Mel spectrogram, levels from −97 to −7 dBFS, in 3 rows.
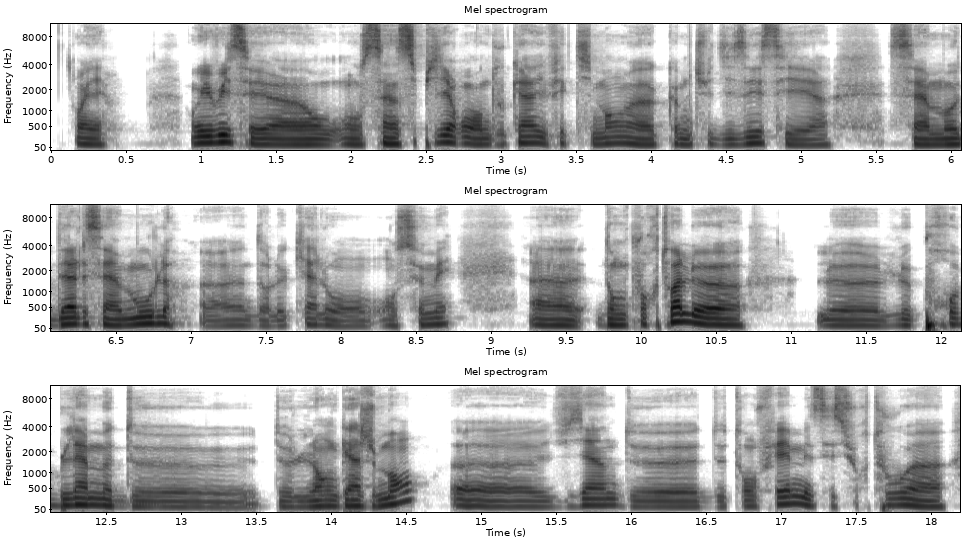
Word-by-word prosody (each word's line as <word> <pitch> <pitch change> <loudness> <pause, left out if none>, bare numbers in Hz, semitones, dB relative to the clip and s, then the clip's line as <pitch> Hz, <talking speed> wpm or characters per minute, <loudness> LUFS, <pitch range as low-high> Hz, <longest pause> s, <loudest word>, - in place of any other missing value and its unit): Oui. 110 -2 0 0.6
Oui, 130 +1 +6
oui 145 +1 +7
c'est, 115 -6 +3
heu, 100 -1 +3
on 100 +1 0
on 100 - -1
s'inspire 120 +5 +3
ou, - - +2
en 105 - +2
tout 100 -1 -10
cas, 130 0 +2
effectivement, 120 +1 -3
heu, 100 -2 +1
comme 100 0 -6
tu 105 - -8
disais, 100 +5 -2
c'est, 100 -4 -3
heu, 95 +1 -5 0.4
c'est - - -1
un 100 - +4
modèle, 105 +5 +4
c'est 130 -1 +3
un 105 -1 +4
moule, 130 +3 +3 0.2
heu, 100 +2 -7
dans 100 0 -9
lequel 100 +4 -6
on 95 -2 -6
on 100 -1 -8
se 115 - -4
met, 125 +3 -3 0.5
heu, 105 -4 0
donc 110 -2 0
pour - - -5
toi, 165 - +9
le 120 -9 +6 0.5
le 105 0 -2
le 105 +2 -6
problème 120 +4 +1
de 95 -1 -7
de 100 - -7
l'engagement, 110 - +1 0.2
heu, 100 -3 -2
vient 125 +6 -1
de 100 -4 -4
de 100 - -10
ton 110 +2 -7
fait, 140 +6 +2
mais 145 -4 +1
c'est - - -5
surtout, 125 +1 -3
heu 105 -3 +1
105 Hz, 175 wpm, -23 LUFS, 100-120 Hz, 0.6 s, toi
